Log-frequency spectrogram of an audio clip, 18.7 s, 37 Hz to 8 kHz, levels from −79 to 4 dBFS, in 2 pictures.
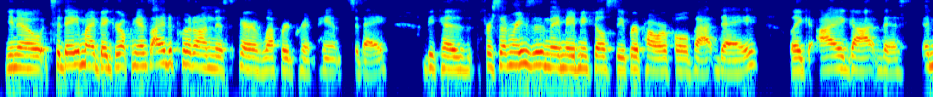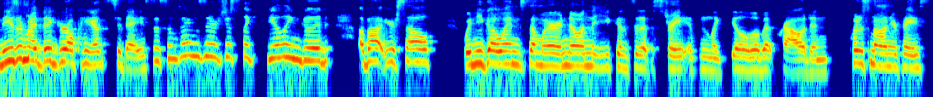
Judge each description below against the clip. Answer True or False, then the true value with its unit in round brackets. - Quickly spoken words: True (250 wpm)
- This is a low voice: False (205 Hz)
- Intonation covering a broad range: True (6.3 semitones)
